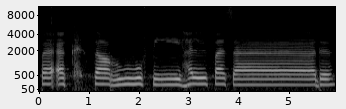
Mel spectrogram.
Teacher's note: جب روانی پڑھیں گے تو ہا کو ہم لام سے جوڑ رہے ہیں، ٹھیک ہے. فَأَكْثَرُوا فِيهَا الْفَسَادَ.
